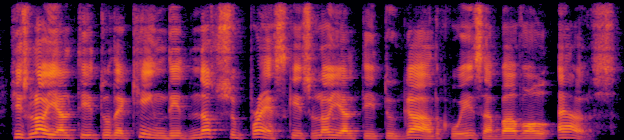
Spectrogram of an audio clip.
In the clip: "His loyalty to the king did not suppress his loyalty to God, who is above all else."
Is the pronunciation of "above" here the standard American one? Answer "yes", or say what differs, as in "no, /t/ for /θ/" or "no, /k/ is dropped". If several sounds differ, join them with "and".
yes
